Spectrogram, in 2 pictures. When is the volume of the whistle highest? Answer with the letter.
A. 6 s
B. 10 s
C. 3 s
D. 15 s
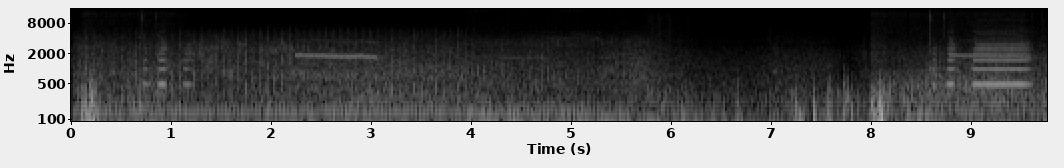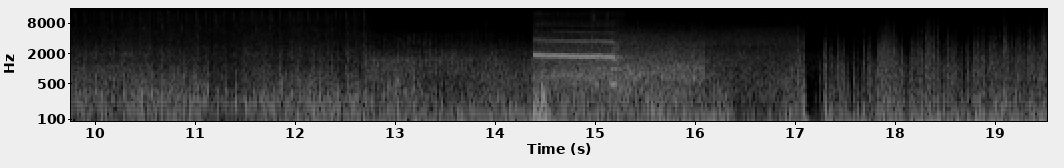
D.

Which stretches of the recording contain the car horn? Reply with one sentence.
You can hear the car horn from 0.1 to 1.2 s, from 8.0 to 9.7 s and from 14.3 to 15.3 s.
